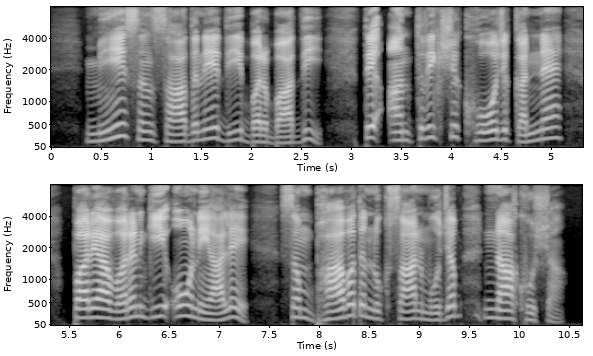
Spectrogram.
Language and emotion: Dogri, disgusted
